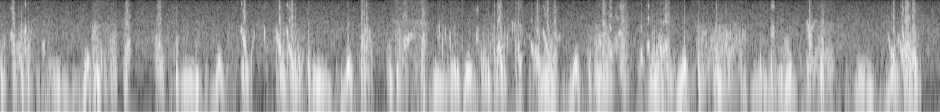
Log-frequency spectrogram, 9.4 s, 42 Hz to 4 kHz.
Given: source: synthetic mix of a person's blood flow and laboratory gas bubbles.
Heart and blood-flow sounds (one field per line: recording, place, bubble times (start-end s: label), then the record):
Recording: Doppler ultrasound of blood flow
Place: precordium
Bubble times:
0.00-0.47 s: bubbles
0.90-1.19 s: bubbles
1.23-1.33 s: bubbles
1.54-1.67 s: bubbles
1.73-1.81 s: bubbles
1.93-2.01 s: bubbles
2.38-2.69 s: bubbles
2.73-3.14 s: bubbles
3.58-3.75 s: bubbles
3.84-4.29 s: bubbles
4.36-4.63 s: bubbles
4.75-5.25 s: bubbles
5.28-5.61 s: bubbles
5.86-6.29 s: bubbles
6.38-6.75 s: bubbles
6.94-7.46 s: bubbles
7.57-7.65 s: bubbles
7.68-7.92 s: bubbles
8.05-8.36 s: bubbles
8.86-9.22 s: bubbles
From the record:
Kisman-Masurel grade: 343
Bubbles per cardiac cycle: rolling drumbeat, 9 or more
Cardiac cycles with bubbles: 100%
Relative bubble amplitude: loud (0.450 to 0.775)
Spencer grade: 3 (all of the cardiac periods contain showers or single bubble signals, but not dominating or overriding the cardiac motion signals)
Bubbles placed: only in the low amplitude regions of the cardiac cycle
